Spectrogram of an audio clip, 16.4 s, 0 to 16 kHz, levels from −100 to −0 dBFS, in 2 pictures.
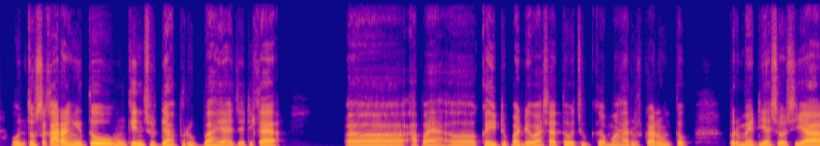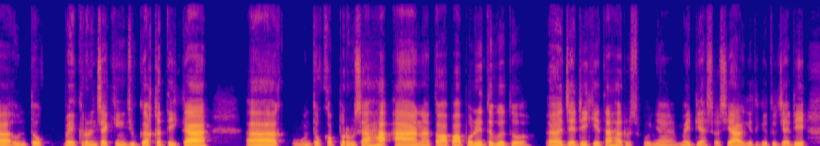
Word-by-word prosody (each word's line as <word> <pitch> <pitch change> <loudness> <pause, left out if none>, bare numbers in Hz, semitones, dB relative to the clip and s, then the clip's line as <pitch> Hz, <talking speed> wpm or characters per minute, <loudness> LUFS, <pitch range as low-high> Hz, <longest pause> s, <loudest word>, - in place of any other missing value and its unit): untuk 125 +4 0
sekarang 140 +2 +5
itu 175 +4 +3 0.2
mungkin 195 +8 +2
sudah 135 -9 0
berubah 115 +1 -1
ya 105 -1 +1
jadi 95 +3 -6
kayak, 105 -3 +4 0.7
eee, 110 -1 +2
apa 125 -3 -3
ya, 100 - -3
eee, 105 -1 -2
kehidupan 115 -2 -1
dewasa 110 +2 0
itu 150 -1 +1
juga 105 - -5
mengharuskan 105 +3 -2
untuk, 110 +1 -5 0.4
bermedia 115 +1 -1
sosial 125 +4 +3
untuk 110 -1 -5
background 115 -1 -3
checking 120 0 -3
juga 115 +3 -1
ketika, 150 +6 +5 0.4
eee, 135 0 +5 0.2
untuk 115 +4 -8
ke 120 - -2
perusahaan 130 - +2
atau 115 -2 -2
apa 125 +4 +3
pun 160 +2 0
itu 165 +4 +1
gitu, 115 - -3 0.2
eee, 120 +2 +2
jadi 115 +3 -3
kita 155 0 -2
harus 115 -2 -5
punya 95 -4 -9
media 100 +2 -6
sosial 110 +5 0
gitu 90 - -9
gitu 95 - -9
jadi 125 +2 -3
115 Hz, 165 wpm, -23 LUFS, 110-130 Hz, 0.7 s, sekarang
